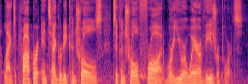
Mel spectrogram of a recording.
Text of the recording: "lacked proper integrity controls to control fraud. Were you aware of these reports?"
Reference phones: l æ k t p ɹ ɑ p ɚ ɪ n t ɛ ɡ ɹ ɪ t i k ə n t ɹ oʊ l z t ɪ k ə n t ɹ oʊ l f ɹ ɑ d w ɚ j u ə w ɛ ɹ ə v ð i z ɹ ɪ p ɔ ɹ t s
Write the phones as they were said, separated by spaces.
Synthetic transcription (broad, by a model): l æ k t p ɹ ɑ p ɚ ɪ n t ɛ ɡ ɹ ɪ t i k ə n t ɹ oʊ l z t ɪ k ə n t ɹ oʊ l f ɹ ɑ d w ɚ j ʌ ə w ɛ ɹ ə v ð i z ɹ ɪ p ɔ ɹ t s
